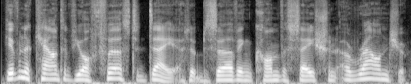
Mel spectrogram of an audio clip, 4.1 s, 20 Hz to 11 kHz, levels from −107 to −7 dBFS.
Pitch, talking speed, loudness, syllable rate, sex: 135 Hz, 175 wpm, -16 LUFS, 4.7 syllables/s, male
